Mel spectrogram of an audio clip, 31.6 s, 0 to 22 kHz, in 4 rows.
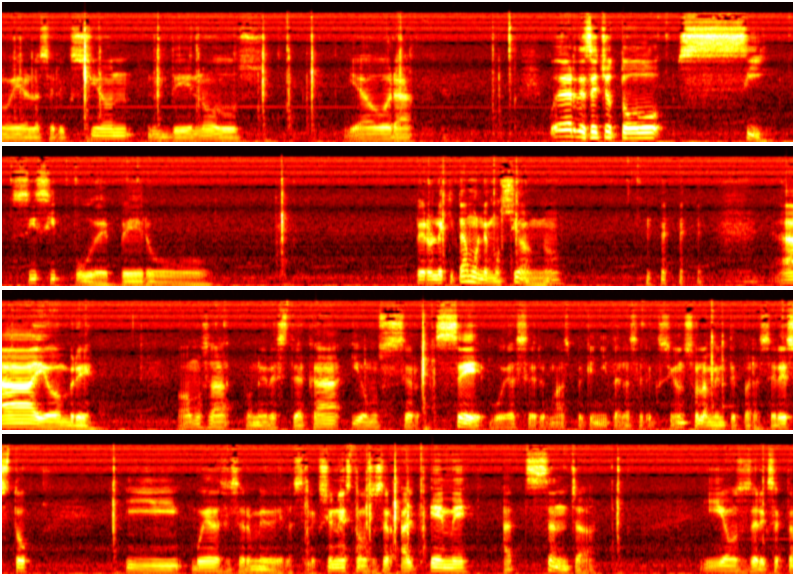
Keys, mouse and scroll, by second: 0.0 Tab, 0.5 middle click, 0.9 1, 1.7 shift+middle click, 2.2-2.7 shift+scroll up 1, 3.2 ctrl+shift+middle click, 4.2 ctrl+shift+middle click, 6.6 click, 7.3 click, 7.9 click, 8.6 click, 9.2 click, 10.9-12.4 ctrl+middle drag, 12.5 ctrl+shift+middle click, 14.2 shift+click, 15.2 shift+middle click, 18.0 click, 20.1 c, 20.7-21.2 scroll up 2, 22.2 click, 22.9 Escape, 26.0 shift+click, 27.7 alt+m, 29.4 click, 30.0-31.4 shift+middle drag.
